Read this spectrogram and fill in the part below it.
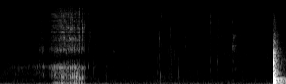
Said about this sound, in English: I'm going to sip my coffee to that one.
